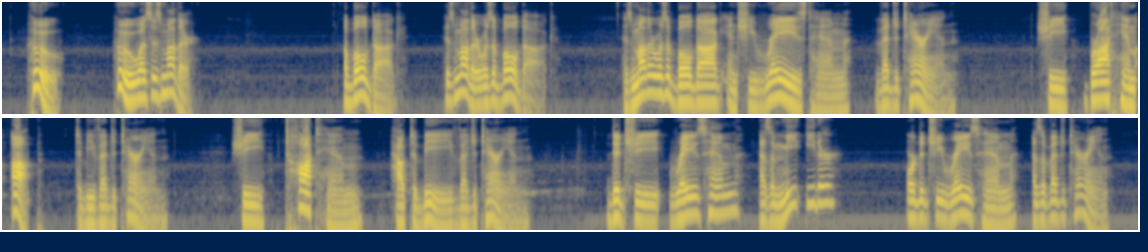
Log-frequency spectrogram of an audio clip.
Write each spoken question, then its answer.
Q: Did she raise him as a meat eater, or did she raise him as a vegetarian?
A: A vegetarian. She raised him as a vegetarian.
